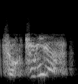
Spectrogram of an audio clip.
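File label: Korean player killed enemy mood high, speech; War Thunder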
